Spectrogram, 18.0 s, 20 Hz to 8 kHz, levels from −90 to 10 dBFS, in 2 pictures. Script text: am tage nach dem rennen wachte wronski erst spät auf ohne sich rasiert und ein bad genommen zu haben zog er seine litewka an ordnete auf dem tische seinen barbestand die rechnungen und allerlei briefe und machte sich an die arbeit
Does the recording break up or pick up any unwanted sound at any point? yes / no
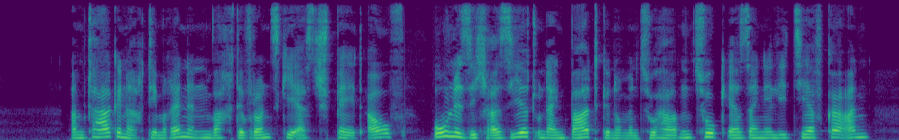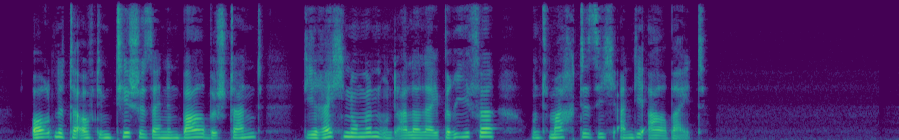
no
